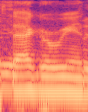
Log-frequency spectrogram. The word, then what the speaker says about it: Pythagorean: Pythagorean theorem.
